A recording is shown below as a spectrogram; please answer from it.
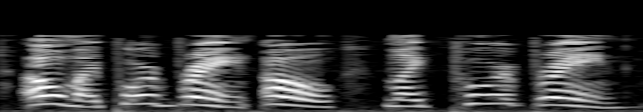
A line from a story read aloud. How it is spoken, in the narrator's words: cried the jackal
